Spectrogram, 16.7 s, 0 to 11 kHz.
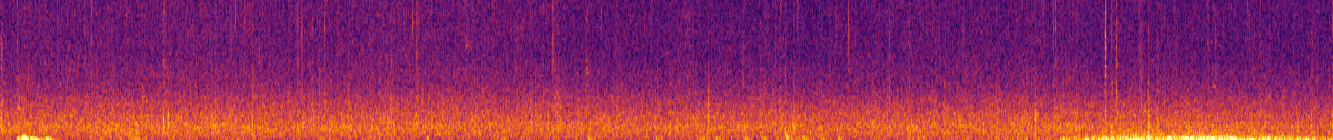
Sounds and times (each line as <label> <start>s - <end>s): storm under umbrella 0.0s - 1.7s
storm under umbrella 13.0s - 16.6s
